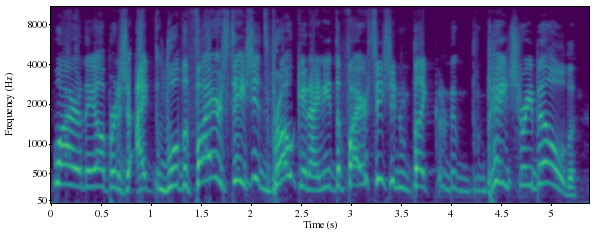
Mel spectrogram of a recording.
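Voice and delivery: high-pitched, worked-up complaining; exasperated rant. Real, not acted. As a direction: protest in a high, strained pitch. Exasperated at the game.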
